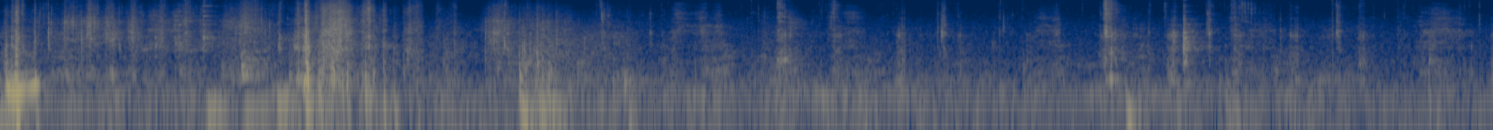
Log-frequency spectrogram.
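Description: Close-up chewing and crunching of a mouthful of crispy fried chilies with stir-fried broccoli and shrimp, in many short sharp crackles, loudest about three seconds in. Near the end a spoon clinks and scrapes on the plate.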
